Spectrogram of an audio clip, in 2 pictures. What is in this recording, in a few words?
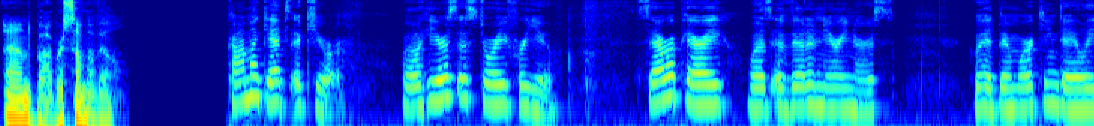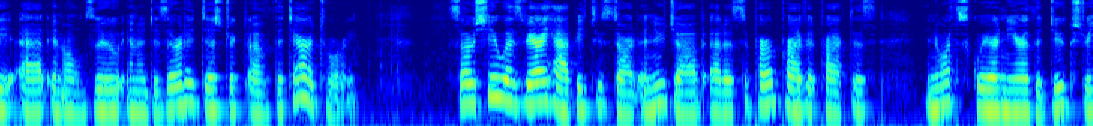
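louisiana, International Dialects of English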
